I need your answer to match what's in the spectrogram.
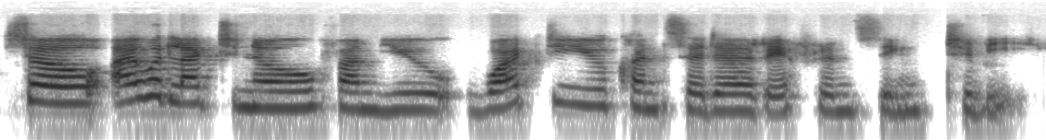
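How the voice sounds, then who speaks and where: A woman's voice: a little high, unhurried, dull audio. A woman lecturer giving an online class, encouraging students and often checking in with "okay?".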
